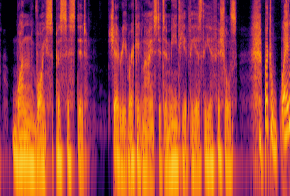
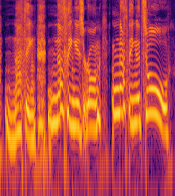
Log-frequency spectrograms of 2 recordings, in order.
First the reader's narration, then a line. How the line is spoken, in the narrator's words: cried her husband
